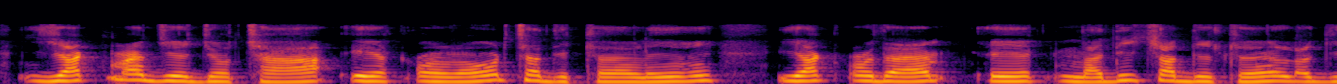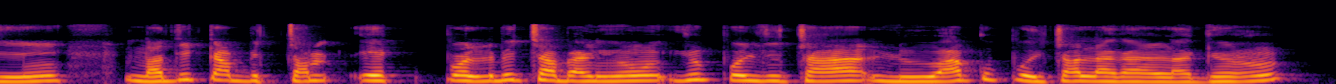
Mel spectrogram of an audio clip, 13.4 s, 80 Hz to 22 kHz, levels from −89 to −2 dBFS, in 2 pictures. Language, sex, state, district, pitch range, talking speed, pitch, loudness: Hindi, male, Uttarakhand, Uttarkashi, 180-210 Hz, 150 wpm, 195 Hz, -24 LUFS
